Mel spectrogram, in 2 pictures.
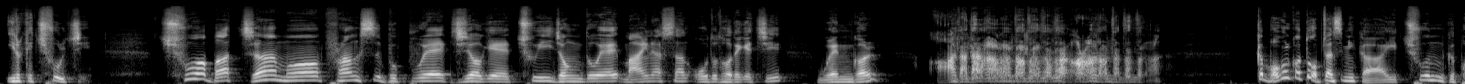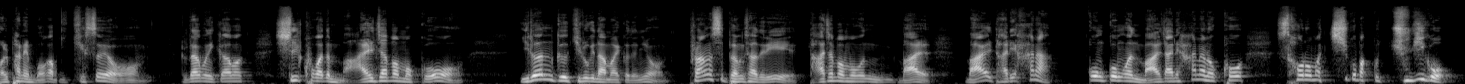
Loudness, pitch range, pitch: -18 LUFS, 135-190 Hz, 155 Hz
